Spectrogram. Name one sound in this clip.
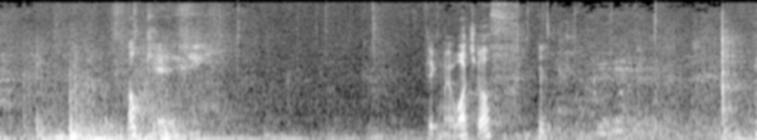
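A piano plays softly in a large hall.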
